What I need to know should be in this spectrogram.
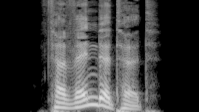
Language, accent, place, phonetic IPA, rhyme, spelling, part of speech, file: German, Germany, Berlin, [fɛɐ̯ˈvɛndətət], -ɛndətət, verwendetet, verb, De-verwendetet.ogg
- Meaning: inflection of verwenden: 1. second-person plural preterite 2. second-person plural subjunctive II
